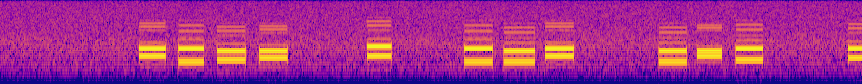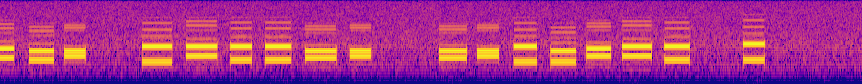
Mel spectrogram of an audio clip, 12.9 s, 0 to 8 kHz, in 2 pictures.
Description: DTMF, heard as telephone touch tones, dialled by hand, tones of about 200 ms. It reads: 0247 # 210 1*5 84* 3#667* 7*310#6 B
